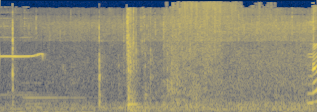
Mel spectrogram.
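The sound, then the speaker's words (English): Water rushes and churns steadily through a leak as a boat sinks and the water rises, with a few sharp knocks and thuds. Brief creaking, whistle-like tones come early. No one speaks. “There's a leak. The water's rising. It's rising. No, we're sinking.”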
